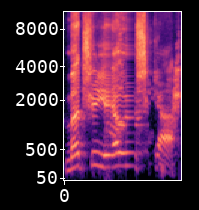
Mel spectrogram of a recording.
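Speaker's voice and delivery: slow, drawn-out "Matryoshka"; careful imitation. Shown as a demonstration. Co-host copying the played pronunciation, slow careful "Matryoshka". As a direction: stretch "Matryoshka" out, copying the recording. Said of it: "listen really carefully".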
